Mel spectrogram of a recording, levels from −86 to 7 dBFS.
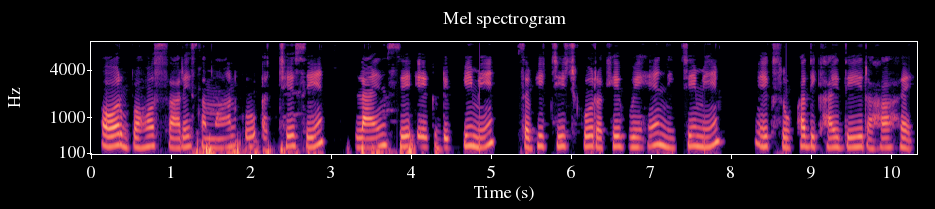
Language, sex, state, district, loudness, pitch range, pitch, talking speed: Hindi, female, Chhattisgarh, Balrampur, -20 LUFS, 210-235 Hz, 225 Hz, 155 wpm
